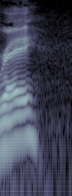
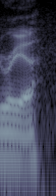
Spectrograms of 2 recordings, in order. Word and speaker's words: Rhea: Am I the crazy one who pronounced it as Rhea of the Coos and not Ray? – I always said Rhea. – I did too. – But it's probably Ray. – It is. – I'm sure it is Ray.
